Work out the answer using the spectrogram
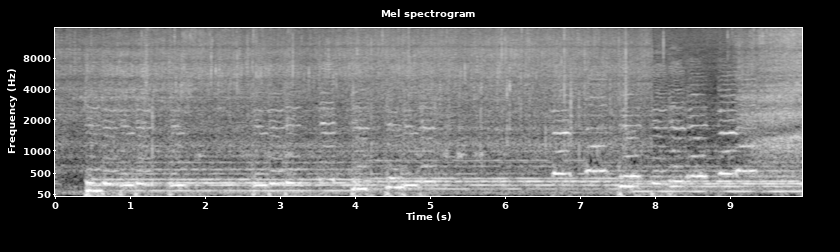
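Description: Chopped garlic and ginger sizzling in hot oil in a pot, stirred with a wooden spatula. Near the end, grated tomato is poured in and the sizzling gets louder.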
